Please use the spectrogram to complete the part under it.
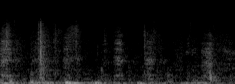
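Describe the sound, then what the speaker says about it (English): Dog panting and making short breathy, whimpering sounds, fairly close but soft, in a few uneven bursts indoors, with no clear loud barks. "Who the fuck is he barking at?"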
